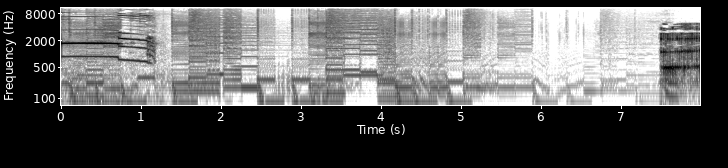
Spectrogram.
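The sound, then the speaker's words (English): A long, drawn-out series of deep, croaking burps from a person that shift in pitch, rumbling on for several seconds before ending in a louder, rougher burst. “…'s over there burping.”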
